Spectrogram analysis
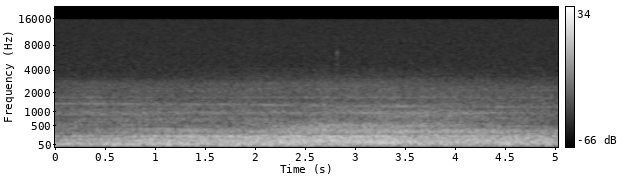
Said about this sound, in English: Another big car. I wonder what it's carrying. Something probably into Gisborne, I imagine.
